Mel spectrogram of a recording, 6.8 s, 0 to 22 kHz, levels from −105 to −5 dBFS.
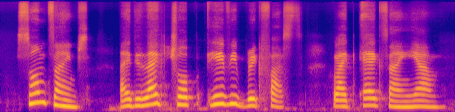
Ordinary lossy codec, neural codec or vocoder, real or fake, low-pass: none; autoencoder, 48 kHz, 32 numbers a frame, DAC-VAE, trained on Japanese speech; fake; none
